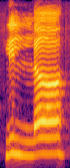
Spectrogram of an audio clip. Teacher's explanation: لفظ اللہ کو پر نہیں کریں گے، باریک ادا کریں گے کیونکہ لفظ اللہ سے پہلے زیر ہے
